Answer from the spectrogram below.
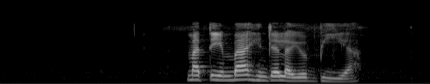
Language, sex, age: Tsonga, female, 19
